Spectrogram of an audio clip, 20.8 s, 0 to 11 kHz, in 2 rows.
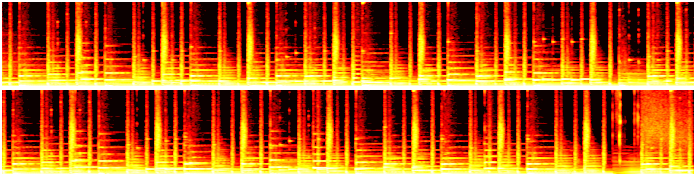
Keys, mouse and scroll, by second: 0.0-0.9 scroll up 9, 0.0 shift+middle click, 0.9 click, 0.9 shift+f, 1.2 scroll down 16, 1.4 middle click, 1.6 click, 1.9 click, 1.9 shift+f, 2.1 shift+middle click, 2.2 scroll up 2, 2.2 middle click, 2.3 shift+f, 2.7 click, 3.0 middle click, 3.1 click, 3.4 middle click, 3.5 click, 3.8 ctrl+z, 3.8 click, 4.3 middle click, 4.4 click, 4.6 ctrl+z, 4.7 click, 4.8 middle click, 5.0 click, 5.3 scroll down 3, 5.4 middle click, 5.5 scroll up 4, 5.5 middle click, 5.6 click, 5.8 ctrl+z, 5.9 middle click, 6.2 click, 6.2 m, 6.4 click, 6.9 scroll down 1, 7.0 shift+middle click, 7.1 scroll up 2, 7.1 middle click, 7.2 click, 7.3 scroll down 1, 7.4 middle click, 7.5 click, 7.6 ctrl+z, 7.8 click, 8.1 scroll down 1, 8.1 middle click, 8.3 m, 8.4 middle click, 8.5 m, 8.6 shift+middle click, 8.9 click, 9.0 shift+f, 9.1 scroll up 3, 9.1 shift+middle click, 9.5 click, 9.8 scroll down 3, 9.8 m, 9.9 scroll up 2, 10.0 ctrl+z, 10.1 ctrl+z, 10.5 scroll up 1, 10.6-11.1 scroll down 6, 10.9 click, 11.1-13.0 typing, 11.2 middle click, 11.4-11.9 scroll up 4, 11.4 middle click, 11.9 click, 12.0 scroll down 2, 12.1 middle click, 12.3 middle click, 12.4 scroll up 2, 12.4 middle click, 12.6 middle click, 12.8 click, 12.9 scroll down 1, 13.0 middle click, 13.5-14.0 scroll up 2, 13.5 middle click, 14.0 click, 14.0 scroll down 2, 14.1 m, 14.1 middle click, 14.2-14.7 scroll up 6, 14.4 middle click, 14.5 middle click, 14.7 scroll down 1, 14.9 click, 15.0 m, 15.1 middle click, 15.2-15.7 scroll down 4, 15.8-16.2 scroll up 10, 16.2 click, 16.5 scroll down 2, 16.6-16.9 scroll up 3, 16.6 middle click, 16.9-17.2 scroll down 2, 17.1 click, 17.2 m, 17.3 middle click, 17.4-17.8 scroll up 2, 17.8 click, 17.9 scroll down 1, 18.0 middle click, 18.6 click, 18.7 m, 18.8 middle click, 19.1-19.7 scroll up 2, 19.2 middle click, 19.4 middle click, 19.7 click, 19.8 scroll down 8, 19.9 middle click, 20.4 click, 20.5 scroll up 4, 20.5 middle click, 20.6 middle click.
